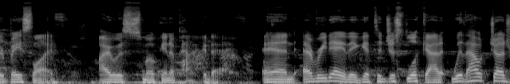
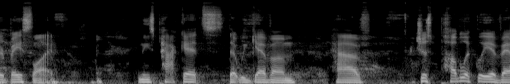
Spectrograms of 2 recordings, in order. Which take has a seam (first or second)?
second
